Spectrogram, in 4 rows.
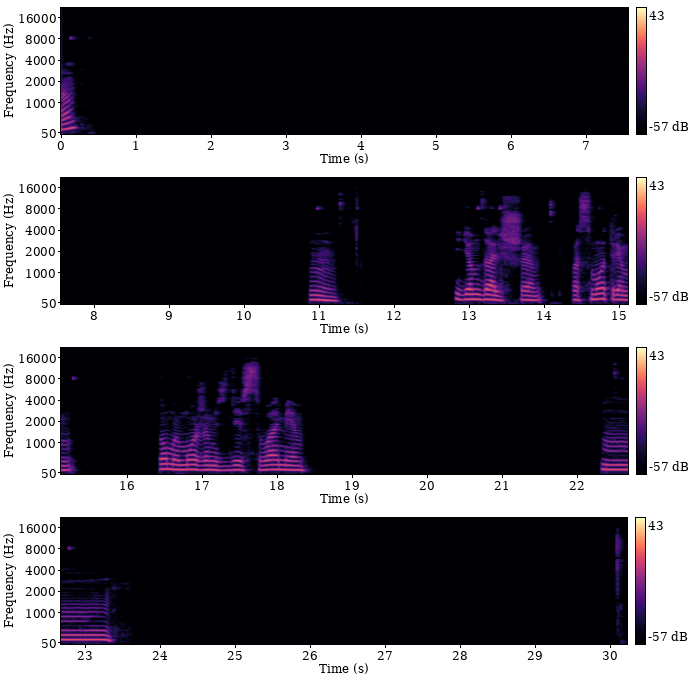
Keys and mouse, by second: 0.4 middle click, 1.7 middle click, 2.1 Tab, 2.5 click, 3.2 Tab, 3.8 q, 5.5 middle click, 6.3 shift+middle drag, 7.0 middle click, 7.6 q, 9.1 middle click, 9.8-11.0 middle drag, 11.4 shift+middle click, 12.8 middle click, 13.3 shift+middle click, 14.0 Tab, 14.7 middle click, 16.2 middle click, 16.8-22.1 middle drag, 22.6 shift+middle click, 24.9 shift+middle click, 25.5-29.8 middle drag.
